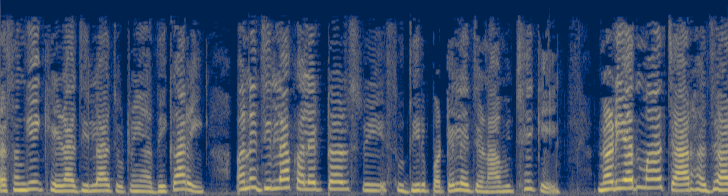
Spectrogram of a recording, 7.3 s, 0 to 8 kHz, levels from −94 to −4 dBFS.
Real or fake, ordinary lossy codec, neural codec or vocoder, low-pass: real; AAC, 48 kbps; none; 7.2 kHz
